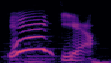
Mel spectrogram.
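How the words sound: It is said in a small childlike voice.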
